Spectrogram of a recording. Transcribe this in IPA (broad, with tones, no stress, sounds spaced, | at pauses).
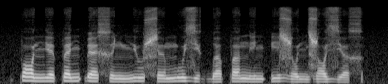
p ɔ˦˨ nʲ ɛ˧ p ɛ˦ nʲ ɓ ɛ˧ x ɘ˨ ɲ nʲ u˦ ɬ ɘ˧ m u˦ zʲ ɘ˨ ɡ͡b ɐ˨ p ɐ˦ n i˨ nʲ ʔ i˦ ɮ o˨ nʲ ɮ ɔ˧ zʲ ɐ˨ x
